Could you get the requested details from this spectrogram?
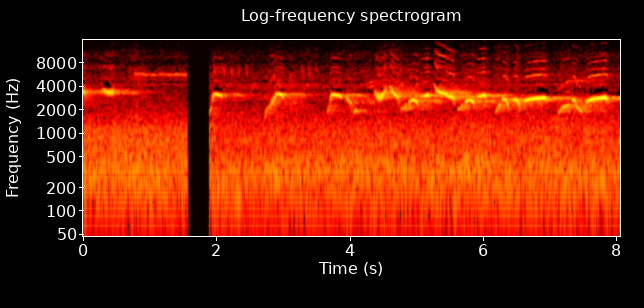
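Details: Song of a Chinese hwamei, an introduced resident, recorded 23 November 2025: rich varied whistles, upslurred and looping notes building into a fast, continuous warbled phrase, with light background noise.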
